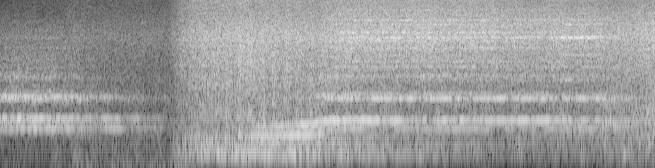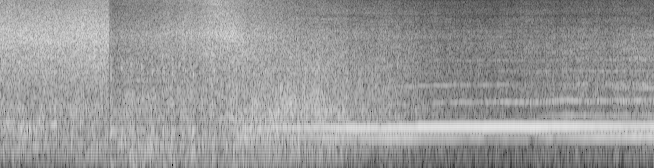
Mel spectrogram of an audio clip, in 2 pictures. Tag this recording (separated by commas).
train whistling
